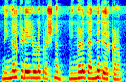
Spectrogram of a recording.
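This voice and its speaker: A woman's voice: on the high side, steady tone, fast, warm tone, lightly acted. A woman voicing a firm, blunt middle-aged mother.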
